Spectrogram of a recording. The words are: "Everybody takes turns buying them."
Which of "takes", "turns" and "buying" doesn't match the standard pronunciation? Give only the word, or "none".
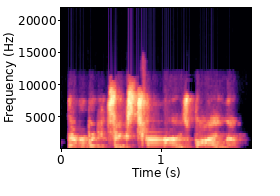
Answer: none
